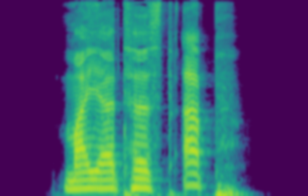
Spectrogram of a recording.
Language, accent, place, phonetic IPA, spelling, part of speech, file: German, Germany, Berlin, [ˌmaɪ̯ɐtəst ˈap], meiertest ab, verb, De-meiertest ab.ogg
- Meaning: inflection of abmeiern: 1. second-person singular preterite 2. second-person singular subjunctive II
